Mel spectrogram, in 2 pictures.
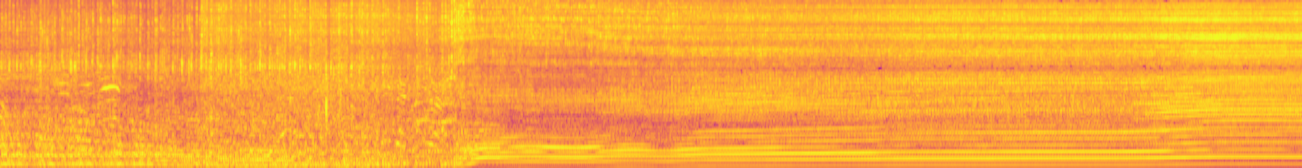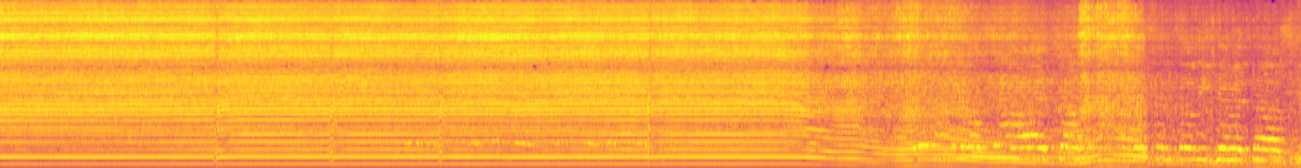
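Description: Portable fire pump engine revving up, then held at steady high revs as it pumps water to the nozzles, then dropping back near the end. Crowd noise in the first few seconds and again after the engine drops.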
